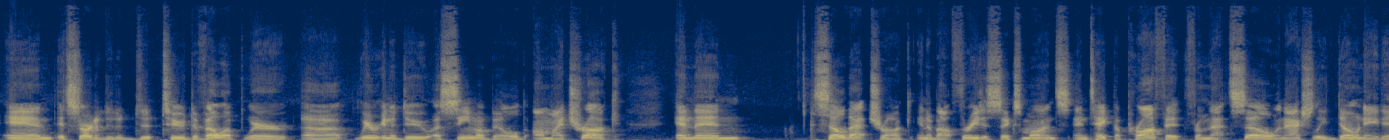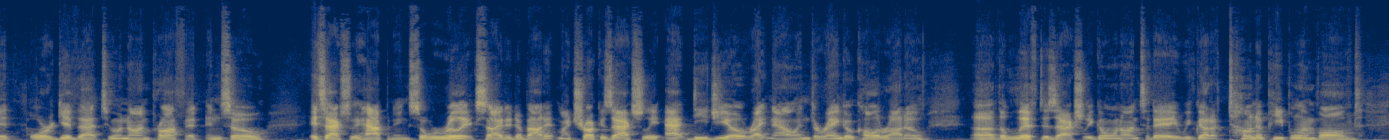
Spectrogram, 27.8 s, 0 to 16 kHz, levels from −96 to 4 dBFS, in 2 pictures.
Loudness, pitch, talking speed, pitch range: -21 LUFS, 125 Hz, 185 wpm, 115-135 Hz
